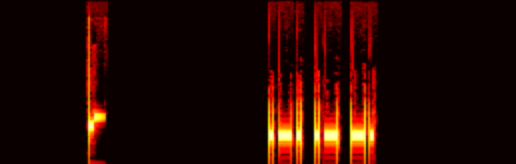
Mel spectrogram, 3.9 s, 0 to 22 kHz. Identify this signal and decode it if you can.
Morse code, heard as a keyed tone, about 36 wpm, 700 Hz. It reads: RAN
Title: Top Three Letter Combinations in Words 35wpm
